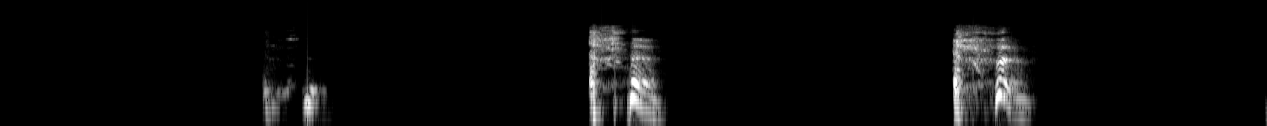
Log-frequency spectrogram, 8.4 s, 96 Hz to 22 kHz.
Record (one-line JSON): {"three_cough_length": "8.4 s", "three_cough_amplitude": 22095, "three_cough_signal_mean_std_ratio": 0.23, "survey_phase": "beta (2021-08-13 to 2022-03-07)", "age": "45-64", "gender": "Female", "wearing_mask": "No", "symptom_none": true, "smoker_status": "Never smoked", "respiratory_condition_asthma": false, "respiratory_condition_other": false, "recruitment_source": "REACT", "submission_delay": "2 days", "covid_test_result": "Negative", "covid_test_method": "RT-qPCR"}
